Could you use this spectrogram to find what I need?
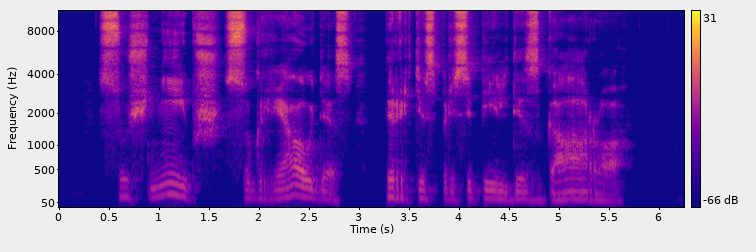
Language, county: Lithuanian, Utena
